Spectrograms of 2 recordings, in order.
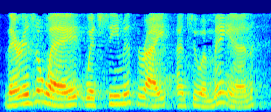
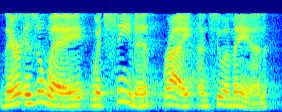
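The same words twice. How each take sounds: First: The word man carries the emphasis. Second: The word seemeth carries the emphasis. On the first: "this time emphasizing the word man" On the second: "would you emphasize the word seemeth?"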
